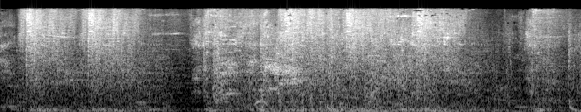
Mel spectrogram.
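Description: Fantasy combat sound effects whoosh and clash in quick bursts.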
